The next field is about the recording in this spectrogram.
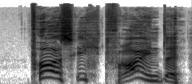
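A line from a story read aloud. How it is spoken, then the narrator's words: Laughing call. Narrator (German): rief Gildor lachend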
